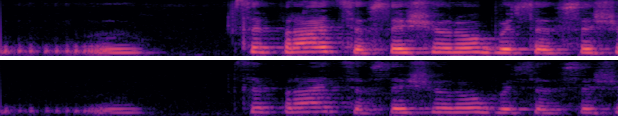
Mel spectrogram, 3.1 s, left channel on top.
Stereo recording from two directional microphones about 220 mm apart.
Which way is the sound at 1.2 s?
40° left (ahead or behind).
